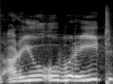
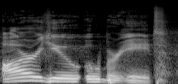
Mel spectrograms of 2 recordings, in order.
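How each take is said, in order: First: Put-on high, loud Indian accent question; mock Indian accent, rising; imitating an Indian courier's accent; Indian delivery guy. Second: Put-on slow, drawn-out Indian accent; slower mock Indian courier; Indian delivery guy. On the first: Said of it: "the guy looks at you and goes". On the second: Repeating the courier line, slower.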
